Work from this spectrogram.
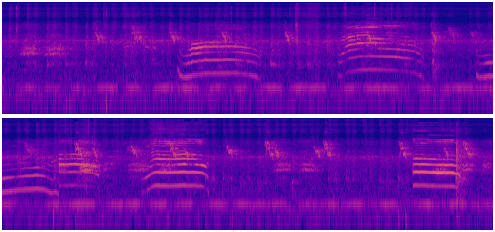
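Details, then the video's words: Kitten meowing repeatedly: a series of drawn-out, arching harmonic meows, about one every two to three seconds, some rising sharply, with a constant low hum underneath. "Cute kitten meowing"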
